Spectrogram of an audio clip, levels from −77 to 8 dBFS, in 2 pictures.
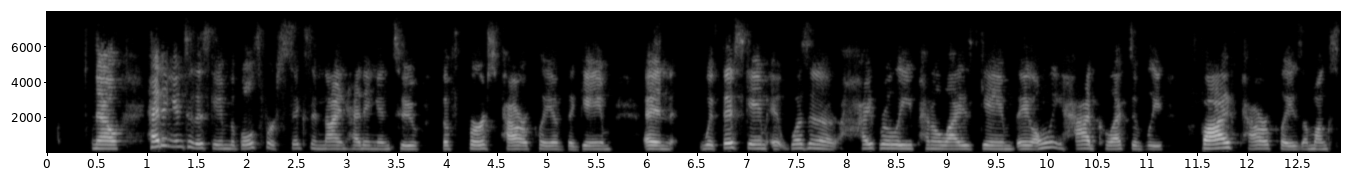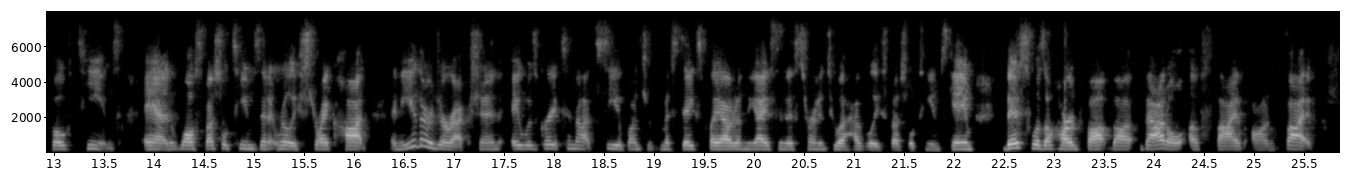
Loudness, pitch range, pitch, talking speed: -25 LUFS, 190-220 Hz, 200 Hz, 200 wpm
